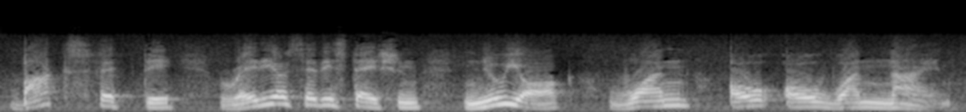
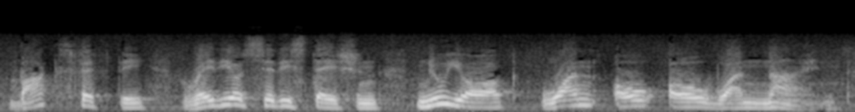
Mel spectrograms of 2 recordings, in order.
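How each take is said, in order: Both takes have the same delivery.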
